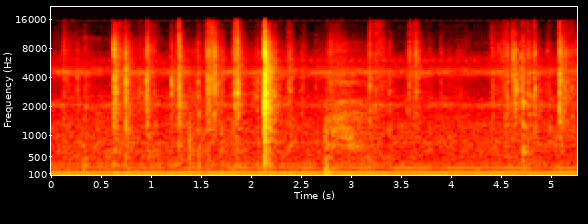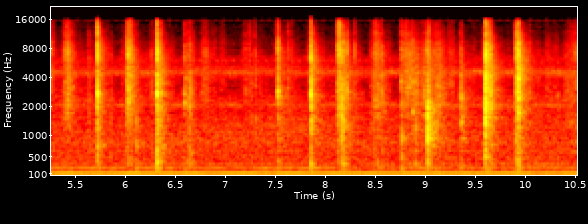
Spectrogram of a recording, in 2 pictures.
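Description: A deck of playing cards being shuffled by hand: irregular sharp snaps and slaps of the cards, some in quick runs, over a steady low hum.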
